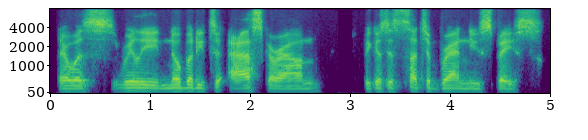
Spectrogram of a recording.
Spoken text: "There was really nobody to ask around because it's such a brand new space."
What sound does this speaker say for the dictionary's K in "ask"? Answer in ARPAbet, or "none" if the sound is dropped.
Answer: K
